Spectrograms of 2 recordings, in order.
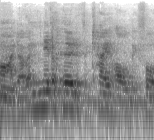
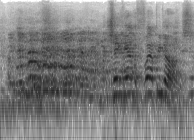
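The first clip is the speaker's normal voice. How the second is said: high, slow, laughing wonder; giddy drugged delight; 11 semitones higher, 7 dB louder, much slower than usual. Retold or imitated. To the nurses on the ward, high laughing glee. Drugged patient sees flappy dogs.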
